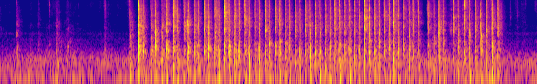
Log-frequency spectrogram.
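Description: Oracle cards being shuffled by hand: a dense run of rapid card-edge clicks starting nearly three seconds in, with a brief break near the end.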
